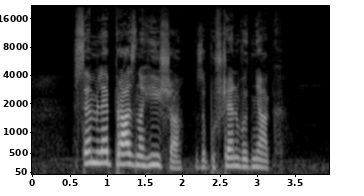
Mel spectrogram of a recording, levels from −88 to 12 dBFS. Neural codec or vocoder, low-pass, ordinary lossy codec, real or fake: none; none; none; real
